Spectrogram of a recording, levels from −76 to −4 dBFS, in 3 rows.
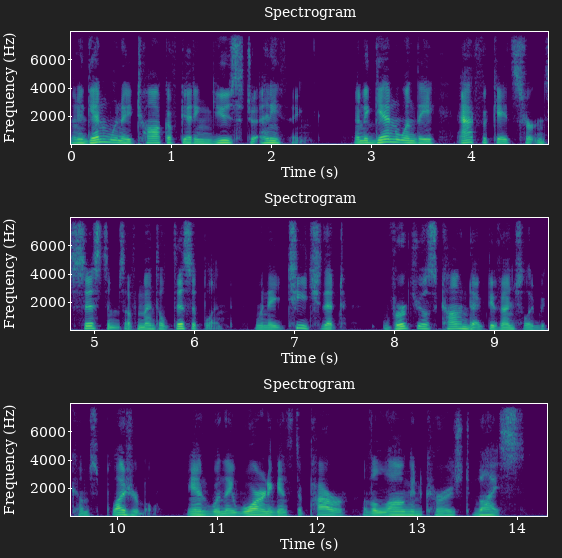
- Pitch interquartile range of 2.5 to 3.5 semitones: No, average, 3.9 semitones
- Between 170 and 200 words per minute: Yes, average, 180 wpm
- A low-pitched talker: Yes, low, 125 Hz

